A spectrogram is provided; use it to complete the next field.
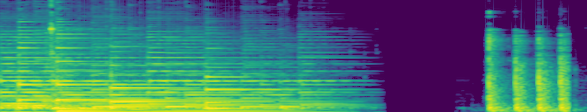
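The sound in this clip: Four quick knocks on a door, sharp and evenly spaced, coming after a sustained musical chord that fades into silence.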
